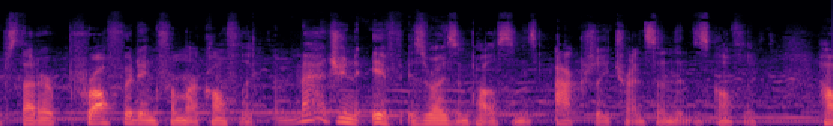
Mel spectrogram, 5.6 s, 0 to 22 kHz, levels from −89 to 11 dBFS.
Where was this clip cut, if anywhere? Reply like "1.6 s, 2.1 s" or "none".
1.8 s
